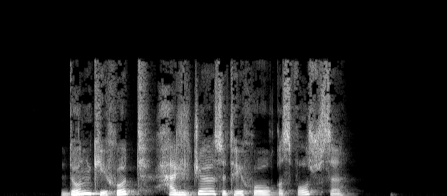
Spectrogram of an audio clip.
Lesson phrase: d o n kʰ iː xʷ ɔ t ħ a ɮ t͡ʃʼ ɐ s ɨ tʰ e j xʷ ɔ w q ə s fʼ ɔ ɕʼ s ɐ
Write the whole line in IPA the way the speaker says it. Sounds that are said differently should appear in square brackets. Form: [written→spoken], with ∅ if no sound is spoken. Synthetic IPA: d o n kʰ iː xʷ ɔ [t→tʰ] ħ a ɮ t͡ʃʼ ɐ s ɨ tʰ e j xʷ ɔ w q ə s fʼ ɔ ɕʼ s ɐ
